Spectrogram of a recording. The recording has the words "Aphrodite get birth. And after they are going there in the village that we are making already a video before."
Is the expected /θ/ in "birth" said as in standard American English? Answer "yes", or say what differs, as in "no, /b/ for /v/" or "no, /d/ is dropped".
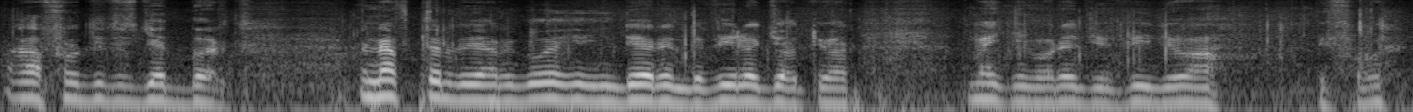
no, /t/ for /θ/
